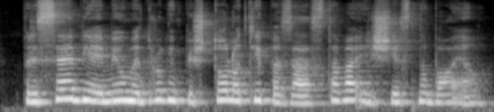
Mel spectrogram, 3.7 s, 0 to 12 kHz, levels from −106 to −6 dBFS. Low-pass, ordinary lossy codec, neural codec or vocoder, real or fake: none; none; none; real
